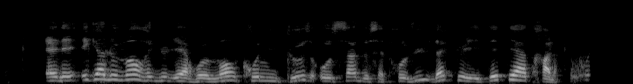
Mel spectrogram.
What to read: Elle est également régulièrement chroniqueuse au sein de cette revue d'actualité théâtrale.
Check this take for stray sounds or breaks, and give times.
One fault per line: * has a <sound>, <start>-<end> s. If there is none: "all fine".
* has a laugh, 5.7-5.9 s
